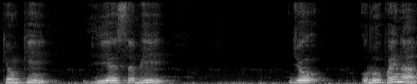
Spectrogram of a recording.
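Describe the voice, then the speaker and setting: A man teaching a grammar lesson, reading words one at a time and slowly explaining pronunciation. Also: a little high, mellow. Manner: slow, deliberate word-by-word reading with explanations. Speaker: school teacher. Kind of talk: recorded Hindi grammar lesson. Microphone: screen recording with device mic.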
